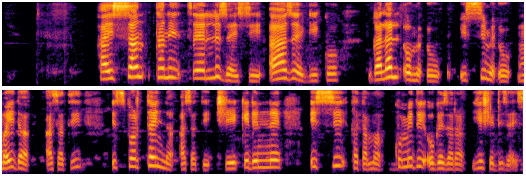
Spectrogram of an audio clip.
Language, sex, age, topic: Gamo, female, 25-35, government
